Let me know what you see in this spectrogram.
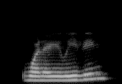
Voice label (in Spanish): Voice Acting es F0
